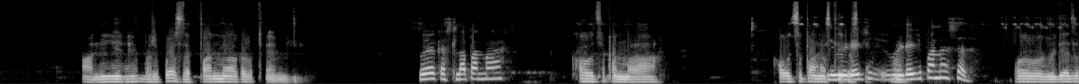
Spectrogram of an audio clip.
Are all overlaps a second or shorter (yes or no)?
no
